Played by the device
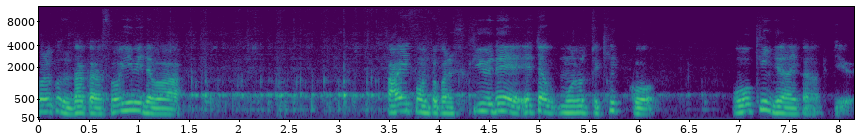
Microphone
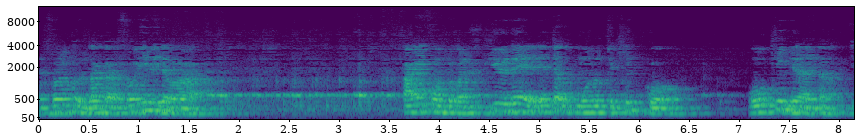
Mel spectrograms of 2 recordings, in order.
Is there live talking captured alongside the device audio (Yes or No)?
No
